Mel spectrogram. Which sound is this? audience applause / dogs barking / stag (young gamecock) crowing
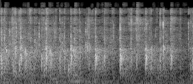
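audience applause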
